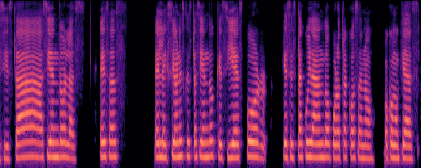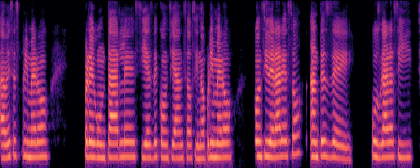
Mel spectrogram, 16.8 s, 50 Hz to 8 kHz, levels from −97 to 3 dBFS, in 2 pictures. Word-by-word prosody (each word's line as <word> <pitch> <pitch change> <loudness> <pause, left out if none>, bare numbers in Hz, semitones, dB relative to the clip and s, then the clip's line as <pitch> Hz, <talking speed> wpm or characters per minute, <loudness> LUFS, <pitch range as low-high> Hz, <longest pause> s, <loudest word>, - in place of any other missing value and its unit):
si 225 +2 -8
está 250 +3 +1
haciendo 255 +1 0
las 220 -4 -7 0.3
esas 255 0 -1 0.7
elecciones 250 +1 0
que 260 - -7
está 255 -1 -3
haciendo, 255 +1 -2
que 240 -4 -3
si 235 +1 -1
es 235 0 -1
porque 250 -1 -2
se 240 - -4
está 245 +1 -1
cuidando 245 -1 +1
o 240 - -10
por 235 -1 0
otra 240 +1 -3
cosa 235 -1 -5
no, 220 -2 -6 0.2
o 235 - -5
como 230 -1 -1
que 235 - -2
as 220 -1 -2
a 235 0 +3
veces 260 +3 -3
primero 255 -1 0 0.7
preguntarle, 250 0 +3
si 255 -1 -3
es 235 0 -1
de 250 +1 -2
confianza, 235 -1 -2
o - - -7
si 230 -1 -6
no, 220 +1 -1
primero 245 0 +2 0.4
considerar 260 -1 +5
eso 300 +4 -2
antes 255 0 +3
de 220 -5 -2 0.3
juzgar 250 -2 +3
así, 245 -1 -4
245 Hz, 155 wpm, -24 LUFS, 235-255 Hz, 0.7 s, considerar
